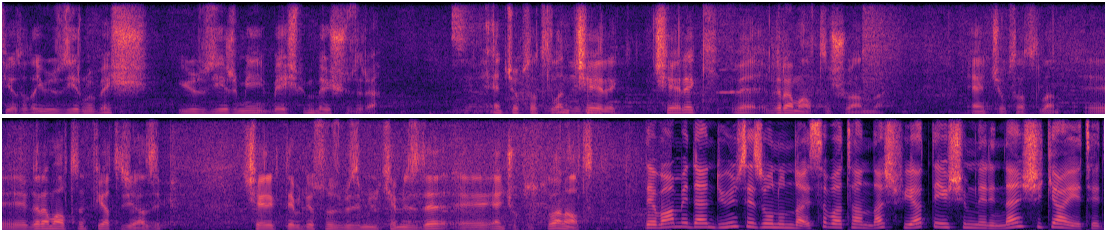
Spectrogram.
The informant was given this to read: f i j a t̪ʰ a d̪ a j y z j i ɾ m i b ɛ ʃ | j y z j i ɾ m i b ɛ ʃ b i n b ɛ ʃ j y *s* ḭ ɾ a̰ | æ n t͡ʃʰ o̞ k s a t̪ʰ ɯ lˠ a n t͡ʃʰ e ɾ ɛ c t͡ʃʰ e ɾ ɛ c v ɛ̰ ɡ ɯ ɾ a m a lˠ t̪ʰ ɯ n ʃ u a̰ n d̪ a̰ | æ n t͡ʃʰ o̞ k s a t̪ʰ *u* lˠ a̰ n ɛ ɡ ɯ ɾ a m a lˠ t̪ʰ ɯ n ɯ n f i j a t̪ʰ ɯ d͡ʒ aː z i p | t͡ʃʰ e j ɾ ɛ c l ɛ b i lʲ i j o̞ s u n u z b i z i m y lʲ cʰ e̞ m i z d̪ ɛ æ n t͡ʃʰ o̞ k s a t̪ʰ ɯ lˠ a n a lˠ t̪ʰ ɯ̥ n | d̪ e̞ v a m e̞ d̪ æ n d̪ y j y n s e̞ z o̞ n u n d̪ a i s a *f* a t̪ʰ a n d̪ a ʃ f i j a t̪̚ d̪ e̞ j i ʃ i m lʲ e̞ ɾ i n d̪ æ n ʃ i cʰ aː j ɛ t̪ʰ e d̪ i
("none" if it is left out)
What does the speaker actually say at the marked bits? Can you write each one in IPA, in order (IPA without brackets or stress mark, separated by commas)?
z, ɯ, v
